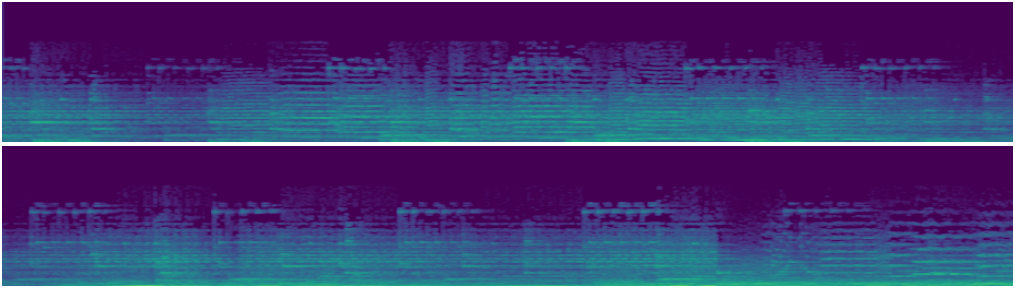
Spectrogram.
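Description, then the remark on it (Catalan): The opening theme music of the TV series Viaje al fondo del mar (Voyage to the Bottom of the Sea) plays on its own, a dramatic orchestral theme, loud and continuous, with sustained brass and strings swelling and a heavy low bass line rising into the second half. “Doncs bueno, ara ja només ens falta escoltar la seva música, que era aquesta.”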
